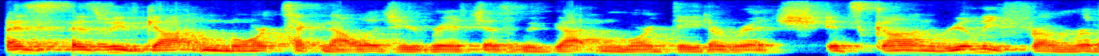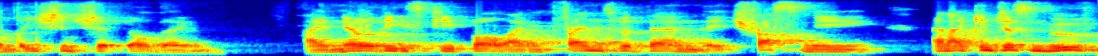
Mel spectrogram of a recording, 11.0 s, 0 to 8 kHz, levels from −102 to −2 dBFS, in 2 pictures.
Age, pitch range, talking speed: 20-39, 85-115 Hz, 190 wpm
